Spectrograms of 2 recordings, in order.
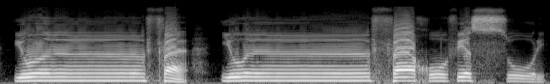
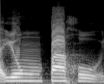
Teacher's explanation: jangan pakai P, tapi dia F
